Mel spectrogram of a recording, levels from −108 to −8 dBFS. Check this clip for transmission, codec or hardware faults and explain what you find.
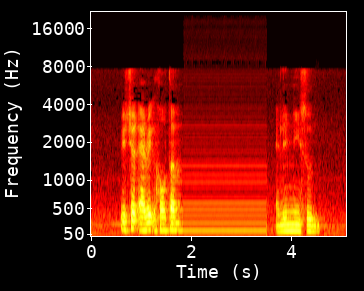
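Two faults turn up in this speech clip.

From 1.85 to 3.50 s there is a system hang loop. The computer or its audio driver stalled. Meanwhile the sound hardware kept replaying the same stretch of its ring buffer. The repeated piece lasts 20 ms, which fits a 20 ms buffer. It cycles at 50 Hz, more than eighty times over. Because the loop is so short, the speech gives way to a steady 50 Hz buzz until normal playback resumes.

From 4.49 to 4.54 s there is AAC frame loss with concealment. About 43 ms of coded audio went missing, which points to a single lost frame. The decoder covered the gap by rebuilding it from the last good spectrum. The result is a brief smeared, noisy or phasey patch in the speech rather than a silent dropout.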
